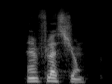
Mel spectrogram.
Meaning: inflation
- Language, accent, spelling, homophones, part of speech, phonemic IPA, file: French, France, inflation, inflations, noun, /ɛ̃.fla.sjɔ̃/, LL-Q150 (fra)-inflation.wav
